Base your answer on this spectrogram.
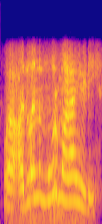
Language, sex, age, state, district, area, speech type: Kannada, female, 60+, Karnataka, Shimoga, rural, conversation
